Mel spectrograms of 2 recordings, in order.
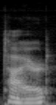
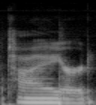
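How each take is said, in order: First: It is said quickly, almost as one syllable. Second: It is said slowly, drawn out over two syllables. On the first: The speaker calls it right. "We almost say this, this word as one syllable" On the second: The speaker calls it wrong. "it's not really drawn out like tired too much"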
